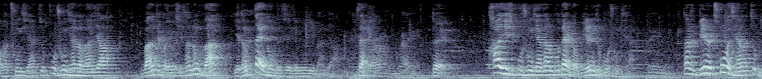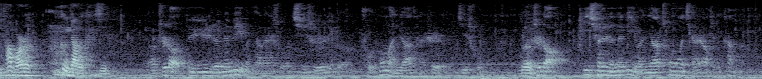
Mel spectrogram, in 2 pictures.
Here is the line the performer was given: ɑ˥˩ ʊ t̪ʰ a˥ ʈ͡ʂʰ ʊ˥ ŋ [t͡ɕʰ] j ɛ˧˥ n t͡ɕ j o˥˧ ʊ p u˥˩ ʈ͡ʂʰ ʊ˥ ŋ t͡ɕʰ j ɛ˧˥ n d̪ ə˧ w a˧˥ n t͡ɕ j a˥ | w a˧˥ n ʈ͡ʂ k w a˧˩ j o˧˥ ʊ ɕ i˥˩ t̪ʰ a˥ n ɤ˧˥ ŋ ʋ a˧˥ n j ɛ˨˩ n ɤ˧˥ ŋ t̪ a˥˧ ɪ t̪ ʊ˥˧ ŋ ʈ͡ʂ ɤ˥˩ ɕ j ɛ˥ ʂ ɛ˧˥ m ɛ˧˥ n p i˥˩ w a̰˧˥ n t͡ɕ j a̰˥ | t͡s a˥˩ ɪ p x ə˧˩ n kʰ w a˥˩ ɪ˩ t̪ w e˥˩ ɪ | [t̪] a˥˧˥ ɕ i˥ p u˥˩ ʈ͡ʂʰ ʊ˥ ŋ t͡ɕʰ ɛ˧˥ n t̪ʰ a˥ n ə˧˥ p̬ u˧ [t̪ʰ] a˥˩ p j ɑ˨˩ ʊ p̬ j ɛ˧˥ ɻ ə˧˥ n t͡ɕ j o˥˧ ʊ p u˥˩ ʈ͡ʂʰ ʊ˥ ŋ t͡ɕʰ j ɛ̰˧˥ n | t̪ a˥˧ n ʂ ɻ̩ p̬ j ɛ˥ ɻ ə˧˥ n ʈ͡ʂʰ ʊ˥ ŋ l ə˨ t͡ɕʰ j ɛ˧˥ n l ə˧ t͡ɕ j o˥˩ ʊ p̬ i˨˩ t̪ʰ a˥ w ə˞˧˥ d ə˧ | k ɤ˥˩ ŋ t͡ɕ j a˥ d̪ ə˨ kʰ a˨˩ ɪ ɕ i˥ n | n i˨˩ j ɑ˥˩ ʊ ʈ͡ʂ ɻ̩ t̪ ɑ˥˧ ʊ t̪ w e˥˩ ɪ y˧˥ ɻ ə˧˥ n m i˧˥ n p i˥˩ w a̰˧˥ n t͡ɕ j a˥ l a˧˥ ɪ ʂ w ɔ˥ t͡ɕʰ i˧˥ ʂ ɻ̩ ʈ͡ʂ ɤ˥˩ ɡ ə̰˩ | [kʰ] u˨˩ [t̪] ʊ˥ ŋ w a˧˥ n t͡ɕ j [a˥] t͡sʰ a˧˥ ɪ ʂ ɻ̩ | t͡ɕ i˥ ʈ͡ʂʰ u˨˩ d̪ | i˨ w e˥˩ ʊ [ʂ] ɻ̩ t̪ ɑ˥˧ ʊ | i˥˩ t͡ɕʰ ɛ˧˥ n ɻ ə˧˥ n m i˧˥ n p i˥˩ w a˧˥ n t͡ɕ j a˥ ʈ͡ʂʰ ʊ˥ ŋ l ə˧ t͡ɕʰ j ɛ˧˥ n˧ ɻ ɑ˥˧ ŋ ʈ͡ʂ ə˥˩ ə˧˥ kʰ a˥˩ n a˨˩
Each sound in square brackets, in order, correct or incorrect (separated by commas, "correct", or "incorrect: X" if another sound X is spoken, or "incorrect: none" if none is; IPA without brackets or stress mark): correct, incorrect: t̪ʰ, incorrect: t̪, incorrect: pʰ, incorrect: t̪ʰ, correct, incorrect: ʈ͡ʂ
